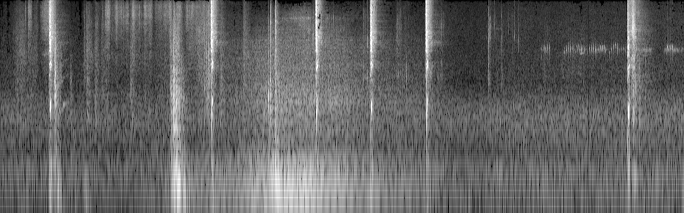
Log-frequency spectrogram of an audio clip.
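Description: Short sharp clicks sound now and then as menu options are picked.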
